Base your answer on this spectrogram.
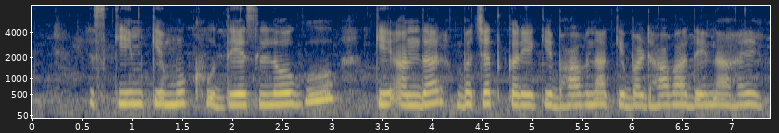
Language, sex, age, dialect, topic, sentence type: Magahi, female, 25-30, Southern, banking, statement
